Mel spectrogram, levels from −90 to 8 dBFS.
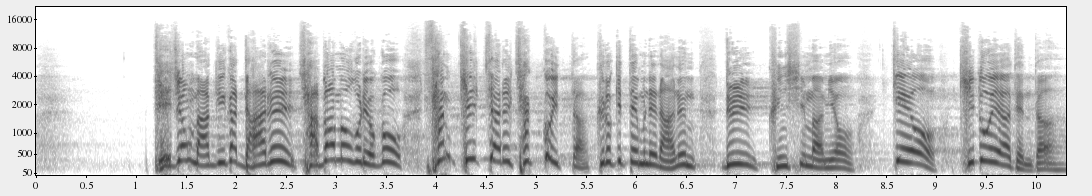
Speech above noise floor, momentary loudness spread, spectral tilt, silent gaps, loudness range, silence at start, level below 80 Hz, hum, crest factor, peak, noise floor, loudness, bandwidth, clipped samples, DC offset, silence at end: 51 dB; 5 LU; -5 dB/octave; none; 2 LU; 1.2 s; -60 dBFS; none; 20 dB; -2 dBFS; -73 dBFS; -22 LUFS; 15 kHz; under 0.1%; under 0.1%; 0 s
